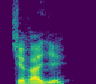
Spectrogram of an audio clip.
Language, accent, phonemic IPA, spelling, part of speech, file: French, France, /ti.ʁa.je/, tirailler, verb, LL-Q150 (fra)-tirailler.wav
- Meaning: 1. to pull, to tug 2. to tear somebody in two, to make somebody hesitate 3. to skirmish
